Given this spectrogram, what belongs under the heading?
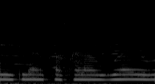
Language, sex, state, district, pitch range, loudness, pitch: Hindi, female, Uttar Pradesh, Budaun, 225-230 Hz, -51 LUFS, 225 Hz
